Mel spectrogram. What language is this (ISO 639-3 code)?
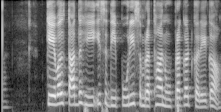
pan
